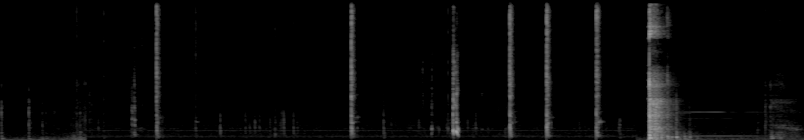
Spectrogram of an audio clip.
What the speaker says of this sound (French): j'espère qu'on va réussir à démonter ça avec le tournevis à choc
